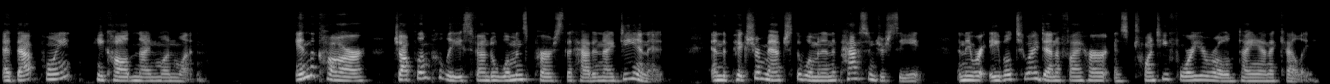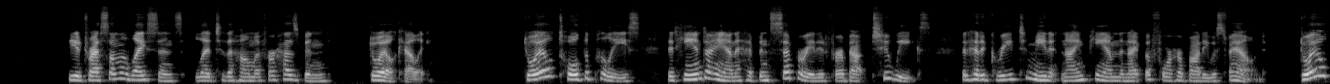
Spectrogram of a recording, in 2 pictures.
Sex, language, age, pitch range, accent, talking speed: female, English, 30-49, 170-220 Hz, American, 195 wpm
